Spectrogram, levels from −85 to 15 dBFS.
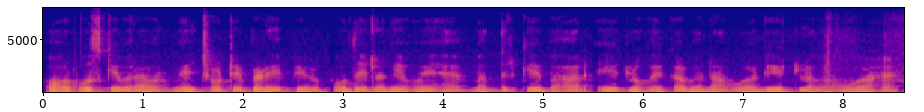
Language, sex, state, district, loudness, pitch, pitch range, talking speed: Hindi, male, Uttarakhand, Tehri Garhwal, -19 LUFS, 105 Hz, 100-105 Hz, 130 wpm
